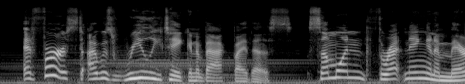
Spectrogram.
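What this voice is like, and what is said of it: Usual voice. Nothing is said of it.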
